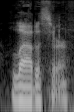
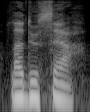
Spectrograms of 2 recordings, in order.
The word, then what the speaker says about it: Ladouceur: Is the Americanized version of a French-Canadian surname. It's French-Canadian? Yeah. Oh, how would you pronounce it as a French-Canadian? I probably won't do a good job, but Ladouceur. That sounds really nice. Because it means the sweetness.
